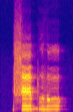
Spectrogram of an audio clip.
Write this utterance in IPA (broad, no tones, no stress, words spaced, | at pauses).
sɛboðɔ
